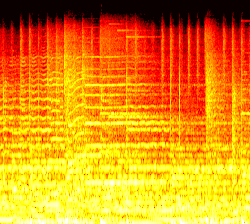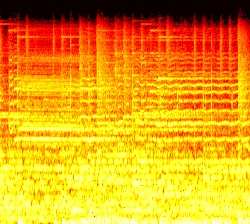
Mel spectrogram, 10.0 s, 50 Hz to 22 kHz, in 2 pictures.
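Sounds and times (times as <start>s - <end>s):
steady low beat: 0.4s - 10.0s.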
